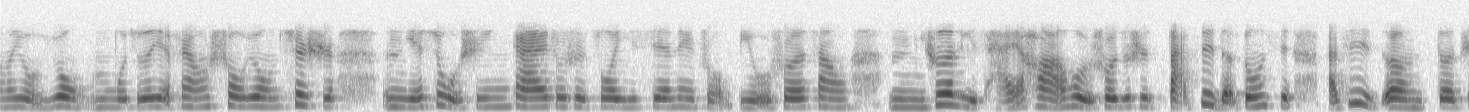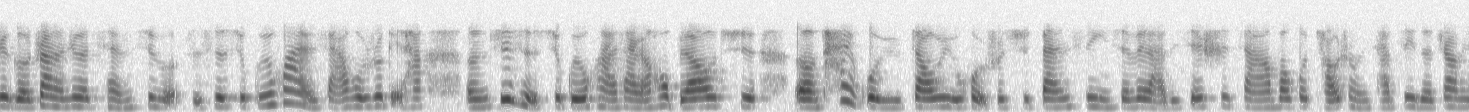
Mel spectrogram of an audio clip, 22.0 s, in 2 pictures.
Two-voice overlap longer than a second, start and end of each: none

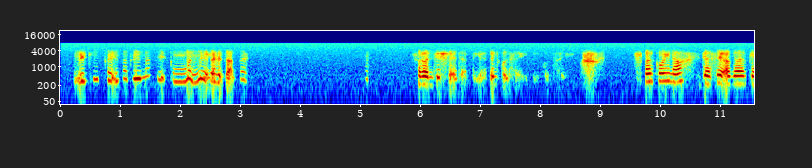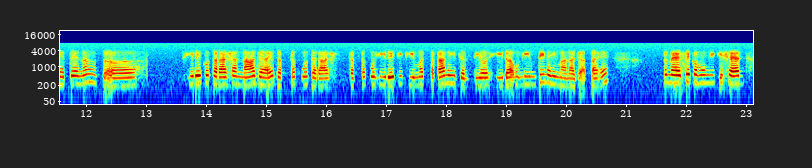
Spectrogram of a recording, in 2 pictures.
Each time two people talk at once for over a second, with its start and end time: none

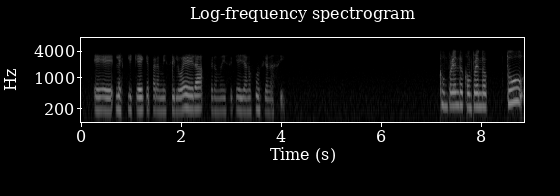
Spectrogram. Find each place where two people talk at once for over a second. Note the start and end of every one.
none

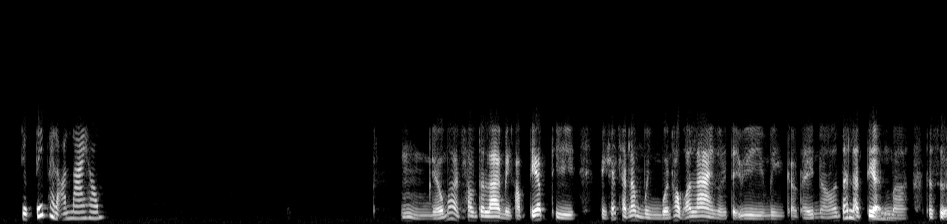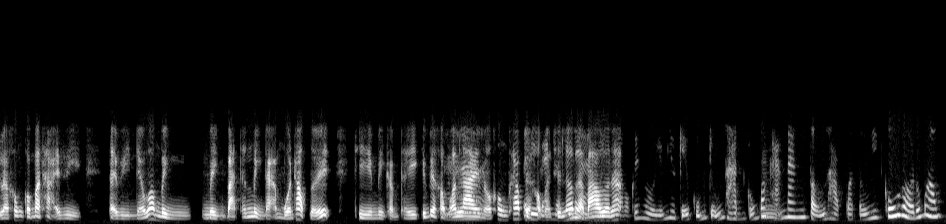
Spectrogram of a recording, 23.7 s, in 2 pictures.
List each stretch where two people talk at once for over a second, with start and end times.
18.4-19.6

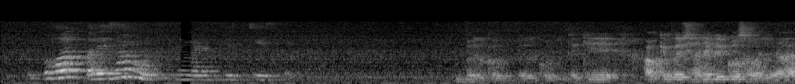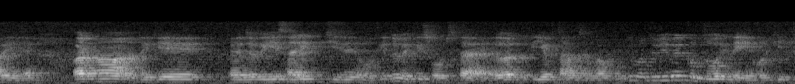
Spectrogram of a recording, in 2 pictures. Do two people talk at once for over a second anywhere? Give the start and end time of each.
none

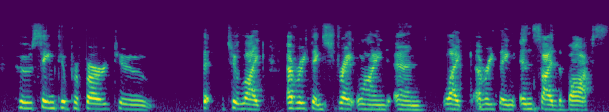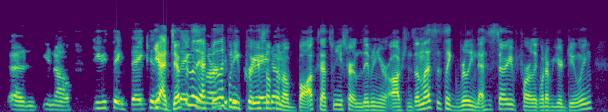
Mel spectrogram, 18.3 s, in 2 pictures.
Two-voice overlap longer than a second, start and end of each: 11.4-13.3

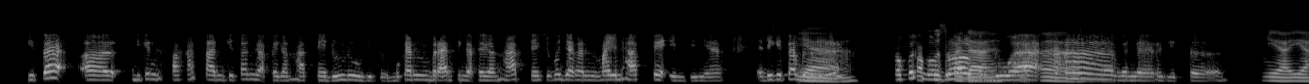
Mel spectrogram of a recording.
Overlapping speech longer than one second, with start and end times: 9.3-11.1

